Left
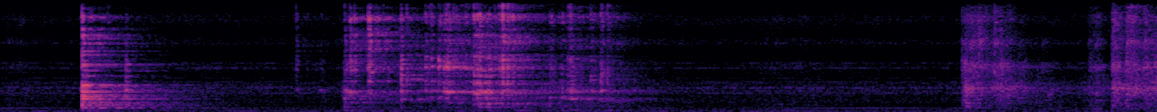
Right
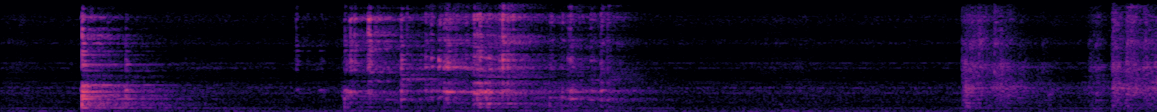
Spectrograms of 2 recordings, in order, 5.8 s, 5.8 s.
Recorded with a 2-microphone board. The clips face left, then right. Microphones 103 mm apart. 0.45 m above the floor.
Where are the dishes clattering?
20° right (ahead or behind), 0.9 m.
